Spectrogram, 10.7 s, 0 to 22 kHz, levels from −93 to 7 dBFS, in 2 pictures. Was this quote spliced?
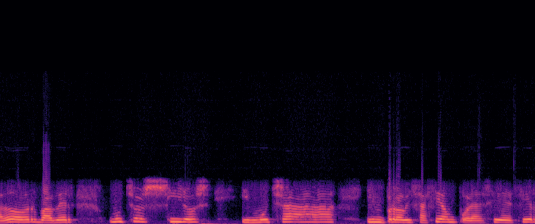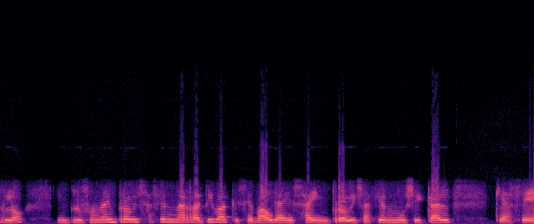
yes; 2 cuts; at 1.7 s, 8.1 s

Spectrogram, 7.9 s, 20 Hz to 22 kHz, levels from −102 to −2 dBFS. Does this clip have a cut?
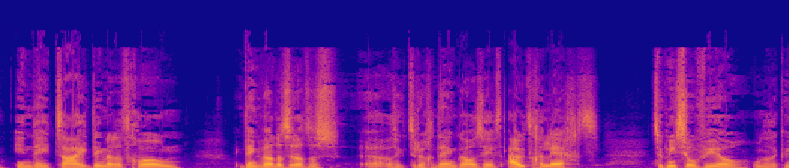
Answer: no; 0 cuts

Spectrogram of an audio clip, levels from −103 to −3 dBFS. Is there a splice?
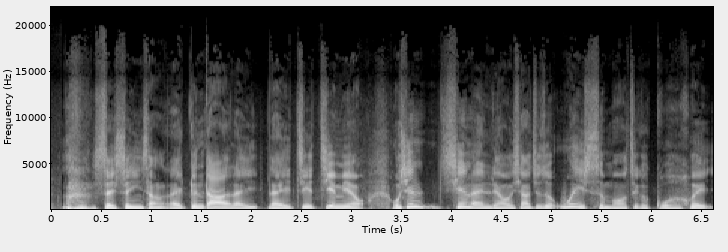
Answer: yes; 1 cut; at 2.1 s

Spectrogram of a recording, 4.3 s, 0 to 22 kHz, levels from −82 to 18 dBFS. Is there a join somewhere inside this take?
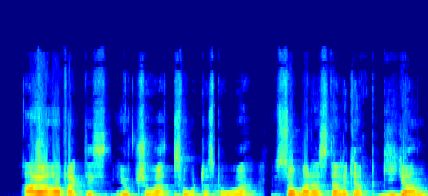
yes; 4 cuts; at 1.1 s, 1.7 s, 2.1 s, 2.6 s

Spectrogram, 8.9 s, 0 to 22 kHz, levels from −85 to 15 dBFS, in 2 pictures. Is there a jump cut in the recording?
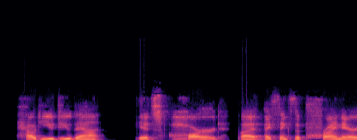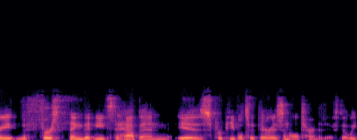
yes; 3 cuts; at 2.9 s, 6.6 s, 7.6 s

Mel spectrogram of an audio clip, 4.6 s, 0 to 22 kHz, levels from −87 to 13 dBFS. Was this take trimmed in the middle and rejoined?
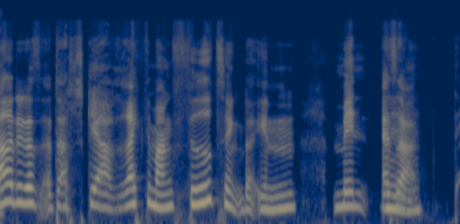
no; 0 cuts

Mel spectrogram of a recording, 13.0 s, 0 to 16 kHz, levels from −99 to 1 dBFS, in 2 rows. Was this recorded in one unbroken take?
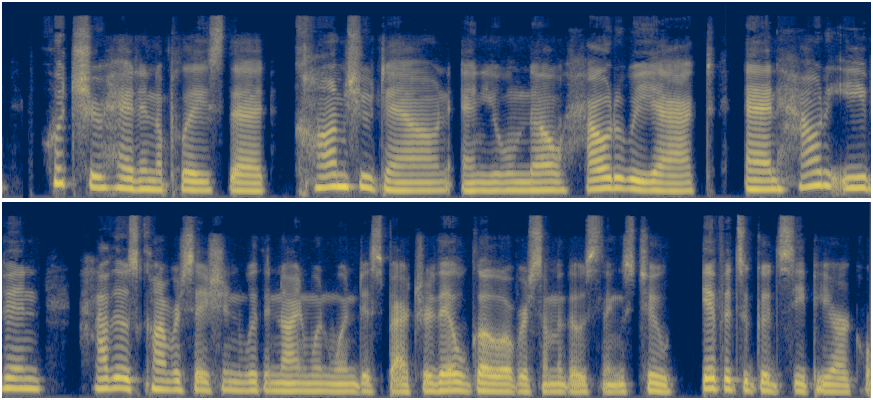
yes; 0 cuts

